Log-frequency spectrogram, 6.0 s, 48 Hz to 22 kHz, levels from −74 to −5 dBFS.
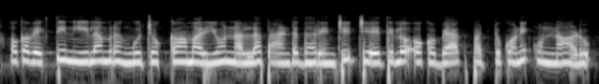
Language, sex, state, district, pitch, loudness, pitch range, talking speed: Telugu, female, Telangana, Hyderabad, 235 Hz, -15 LUFS, 230-250 Hz, 140 wpm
